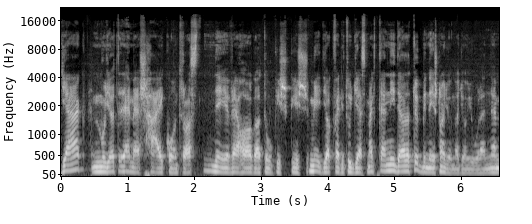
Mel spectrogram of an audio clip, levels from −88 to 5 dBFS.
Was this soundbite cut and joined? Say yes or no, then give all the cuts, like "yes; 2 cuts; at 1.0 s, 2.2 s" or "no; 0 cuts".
yes; 1 cut; at 3.7 s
